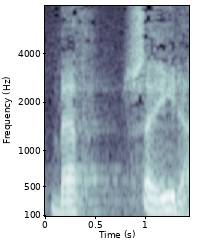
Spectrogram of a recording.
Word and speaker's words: Bethsaida: "And taking them with him, he withdrew privately into a city called Bethsaida," actually is the way it's pronounced.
